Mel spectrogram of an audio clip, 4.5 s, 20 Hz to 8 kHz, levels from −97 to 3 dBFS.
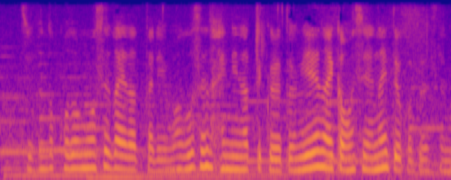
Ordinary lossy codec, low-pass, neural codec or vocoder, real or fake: AAC, 48 kbps; 7.2 kHz; none; real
